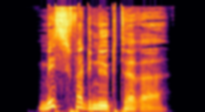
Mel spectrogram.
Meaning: inflection of missvergnügt: 1. strong/mixed nominative/accusative feminine singular comparative degree 2. strong nominative/accusative plural comparative degree
- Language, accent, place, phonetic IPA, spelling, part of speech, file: German, Germany, Berlin, [ˈmɪsfɛɐ̯ˌɡnyːktəʁə], missvergnügtere, adjective, De-missvergnügtere.ogg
